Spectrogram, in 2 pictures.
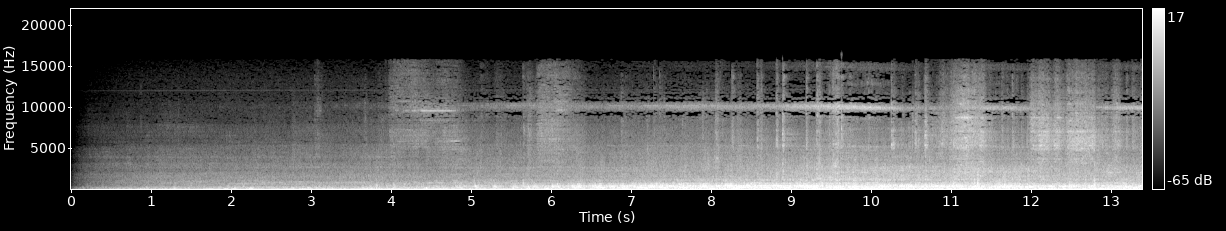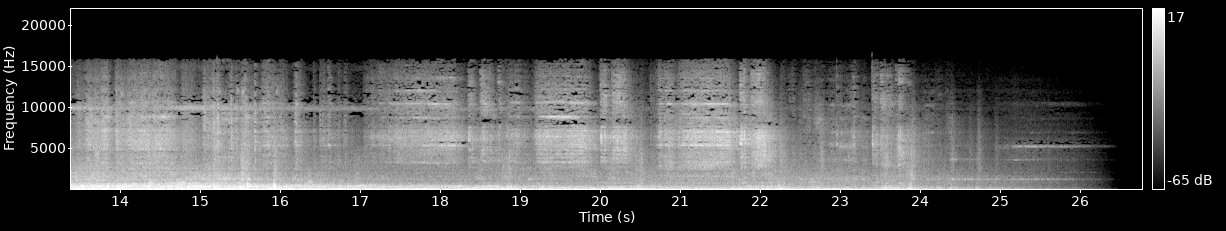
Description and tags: A passing tram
